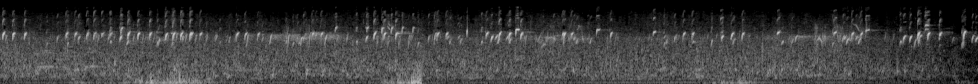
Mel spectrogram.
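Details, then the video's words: Goldfinches twitter steadily in busy, high chirps to encourage birds to sing, while water gurgles with a low steady hum and several dull splashing pulses. "Water gurgling with goldfinch chirping to encourage birds to song"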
